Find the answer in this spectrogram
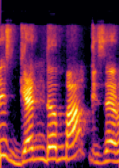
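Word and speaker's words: Gendarmenmarkt: do i pronounce this gander mark is that right gentleman mark zhan you have to pronounce it in the french way you have to imagine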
